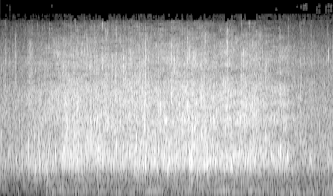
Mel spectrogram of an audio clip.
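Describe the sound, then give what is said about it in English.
Steady flowing water from the spring of Battir, a village of green terraces with fruit trees and vegetables west of Bethlehem, south of Jerusalem, babbles and trickles close by, a continuous bright rush with no voices, holding an even level throughout. “And I'm looking at beautiful green terraces full of fruit trees, vegetables, and as you can hear, I'm close to the water.”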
